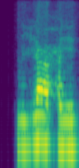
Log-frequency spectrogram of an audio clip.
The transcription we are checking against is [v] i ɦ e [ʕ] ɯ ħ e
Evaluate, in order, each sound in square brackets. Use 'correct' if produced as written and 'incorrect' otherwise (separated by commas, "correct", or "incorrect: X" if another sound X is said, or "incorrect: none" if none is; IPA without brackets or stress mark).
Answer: incorrect: ð, correct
